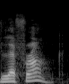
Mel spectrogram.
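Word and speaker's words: Le Franc: Lou LEF Fran so we try and give it some sort of French pronunciation here and by the way you know it's not a joke he's he's lefran well that makes some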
